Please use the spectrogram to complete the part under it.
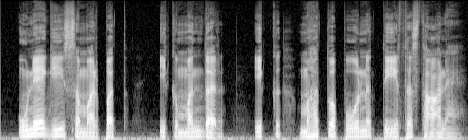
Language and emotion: Dogri, neutral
